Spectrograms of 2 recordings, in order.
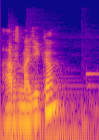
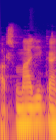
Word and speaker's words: Ars Magica: El otro es Ars Magica, se pronuncia así en latín, o Ars Magica en inglés.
